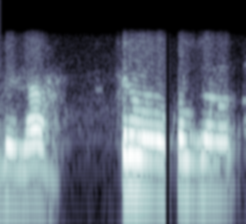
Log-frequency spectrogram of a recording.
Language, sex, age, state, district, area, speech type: Tamil, male, 60+, Tamil Nadu, Dharmapuri, rural, conversation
